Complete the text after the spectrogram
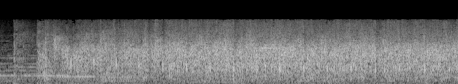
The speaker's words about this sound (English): the other audience members join her in a standing ovation. The cast takes another bow.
